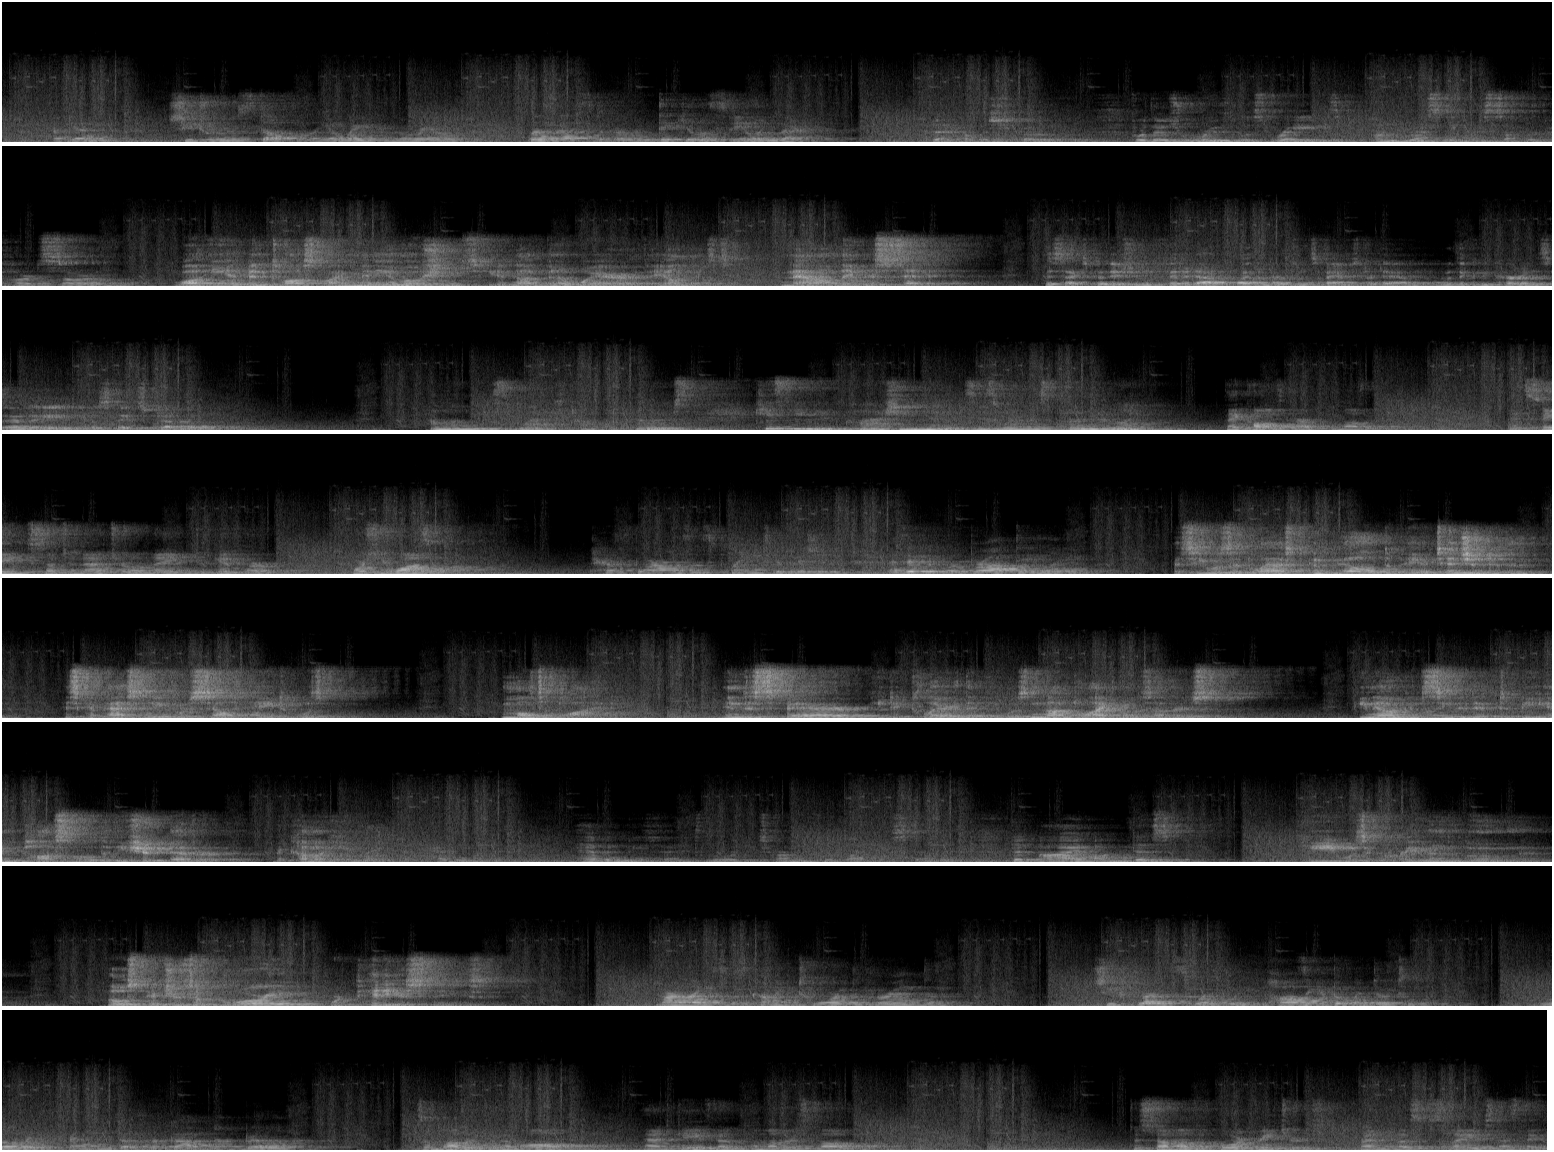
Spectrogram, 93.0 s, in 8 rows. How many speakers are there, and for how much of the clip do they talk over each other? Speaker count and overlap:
six, no overlap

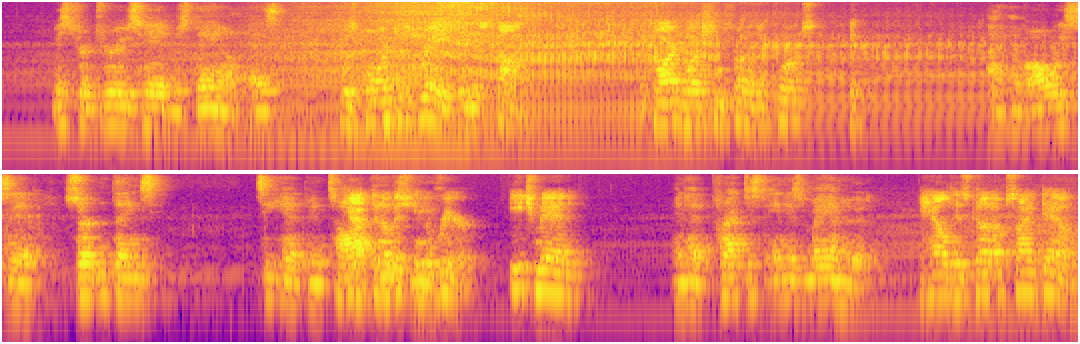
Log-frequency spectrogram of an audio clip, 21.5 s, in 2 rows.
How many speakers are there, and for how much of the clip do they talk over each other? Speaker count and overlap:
two, about 5%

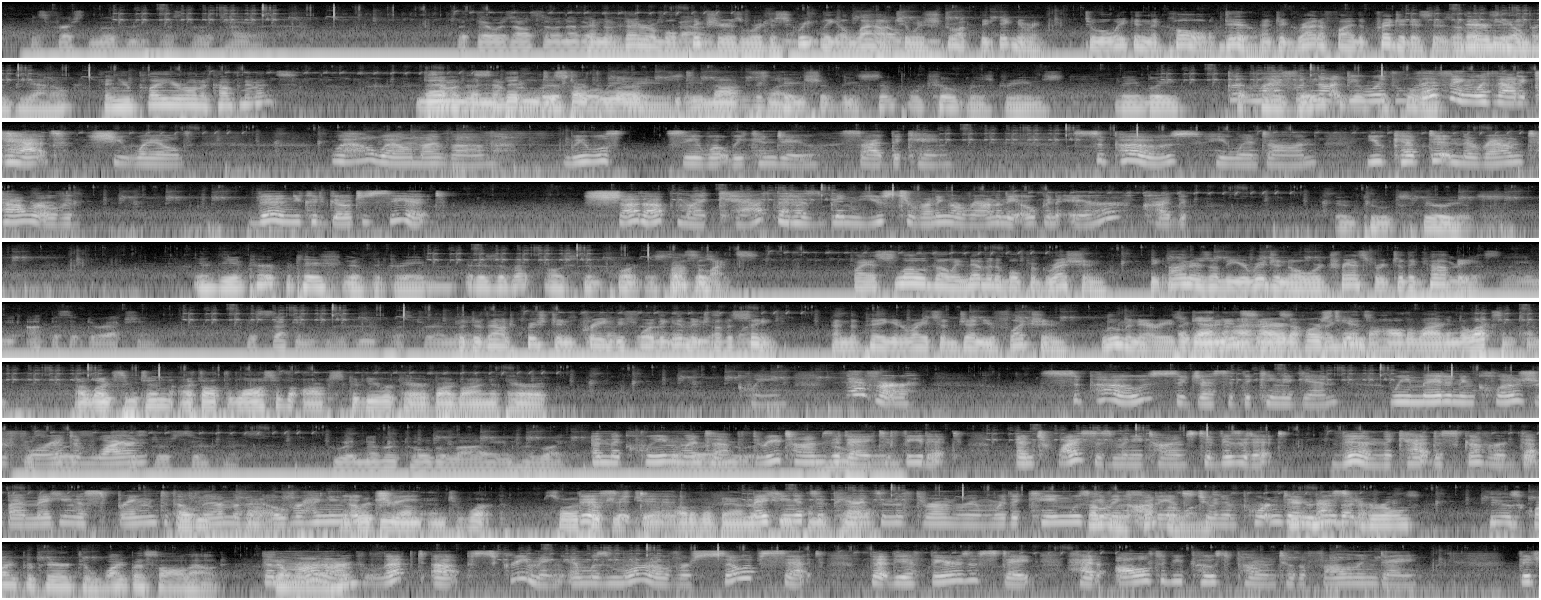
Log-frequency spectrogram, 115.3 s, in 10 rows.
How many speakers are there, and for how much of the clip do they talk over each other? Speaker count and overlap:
six, about 23%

